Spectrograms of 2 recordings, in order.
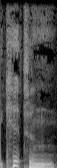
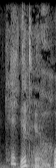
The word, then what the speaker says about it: kitten: And you have to say it like you stress the T. Kitten. – Kitten.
